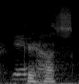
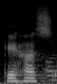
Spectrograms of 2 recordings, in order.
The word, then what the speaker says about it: Quejas: Is it Quejas? – Quejas. – Quejas.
